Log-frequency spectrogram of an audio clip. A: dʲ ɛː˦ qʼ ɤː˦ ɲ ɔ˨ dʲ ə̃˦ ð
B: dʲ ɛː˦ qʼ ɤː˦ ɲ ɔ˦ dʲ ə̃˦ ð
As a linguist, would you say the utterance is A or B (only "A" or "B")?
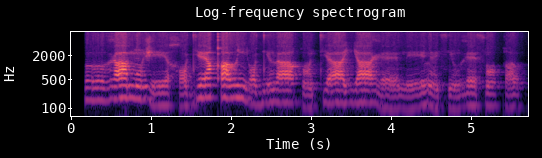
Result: A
